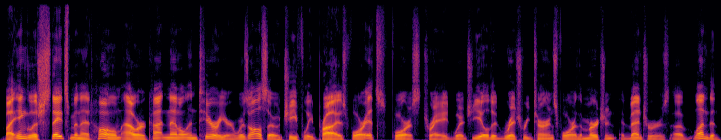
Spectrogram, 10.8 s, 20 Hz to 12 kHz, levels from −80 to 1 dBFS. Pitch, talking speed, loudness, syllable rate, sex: 110 Hz, 145 wpm, -20 LUFS, 4.5 syllables/s, male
